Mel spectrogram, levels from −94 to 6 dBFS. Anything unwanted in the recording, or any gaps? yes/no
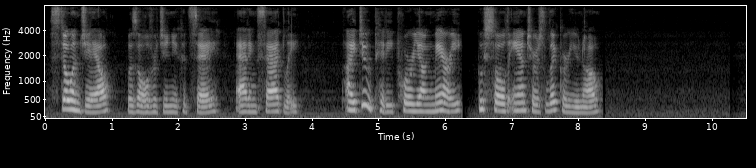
no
